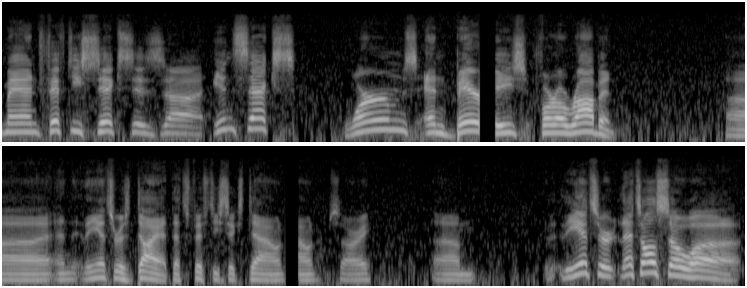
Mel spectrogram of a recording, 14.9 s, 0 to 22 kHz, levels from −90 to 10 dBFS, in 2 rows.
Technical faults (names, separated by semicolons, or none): overdone noise removal; stream reconnect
